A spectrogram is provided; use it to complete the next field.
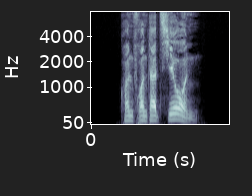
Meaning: confrontation (the act of confronting or challenging another, especially face-to-face)
- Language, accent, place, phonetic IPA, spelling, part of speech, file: German, Germany, Berlin, [kɔnfʁɔntaˈtsi̯oːn], Konfrontation, noun, De-Konfrontation.ogg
